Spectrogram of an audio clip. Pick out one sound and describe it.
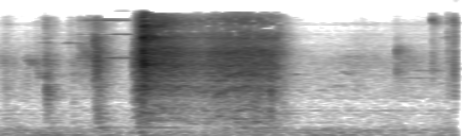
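A cordless drill whirs briefly.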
